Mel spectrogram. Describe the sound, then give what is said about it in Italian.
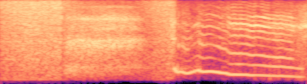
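A yawn right against the microphone over a CB radio link: a long breathy intake followed by a voiced groan that dips and then slowly falls in pitch, loud and band-limited. “Gli sbadiglio, mi è entrato il microfono in bocca.”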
